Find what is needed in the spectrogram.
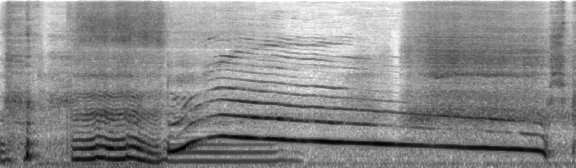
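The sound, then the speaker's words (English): A person's voice imitates a whale song, a long, loud gliding wail that rises then slowly slides down, sounding almost like a siren, preceded by a short wavering moan. “That was my whale sound. Kind of sounded like an ambulance.”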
